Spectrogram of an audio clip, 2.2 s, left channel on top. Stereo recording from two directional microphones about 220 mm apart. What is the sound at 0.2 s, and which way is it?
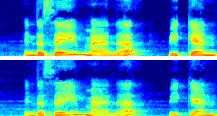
A woman's voice, 50° left (ahead or behind).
